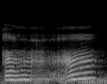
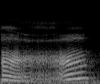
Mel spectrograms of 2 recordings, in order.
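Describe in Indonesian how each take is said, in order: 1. Nada turun lalu naik. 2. Nada turun lalu naik.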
